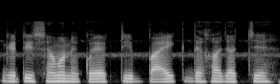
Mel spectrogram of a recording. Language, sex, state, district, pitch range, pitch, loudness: Bengali, male, Assam, Hailakandi, 130-140 Hz, 135 Hz, -18 LUFS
